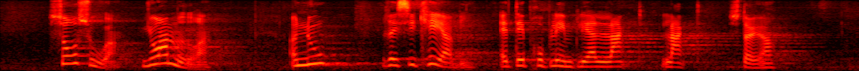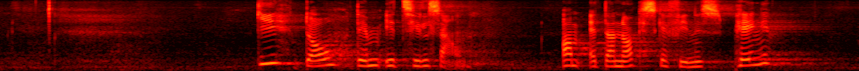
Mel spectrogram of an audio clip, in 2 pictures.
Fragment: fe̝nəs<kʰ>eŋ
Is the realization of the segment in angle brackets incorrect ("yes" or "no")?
yes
